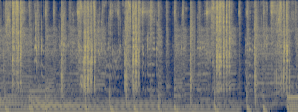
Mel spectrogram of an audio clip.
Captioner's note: tape fast forwarding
